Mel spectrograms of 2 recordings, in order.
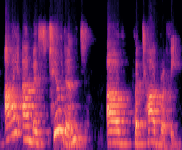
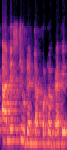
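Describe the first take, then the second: First: STUdent and phoTOGraphy stressed, phrases set apart; correct syllable stress. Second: "I'm a student of photography" fast on one level; monotonous. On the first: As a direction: lean on STU and TOG in "student of photography", pausing before "of". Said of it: "the right way to say that sentence". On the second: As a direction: rattle off "student of photography" with no syllable stressed. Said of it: "which was very monotonous". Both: Shown as a demonstration.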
